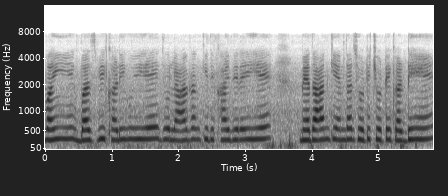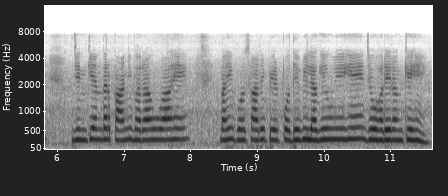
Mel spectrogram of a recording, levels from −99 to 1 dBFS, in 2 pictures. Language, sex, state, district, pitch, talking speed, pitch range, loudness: Hindi, female, Maharashtra, Aurangabad, 270 Hz, 210 wpm, 260-275 Hz, -19 LUFS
